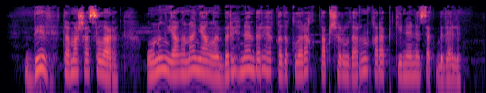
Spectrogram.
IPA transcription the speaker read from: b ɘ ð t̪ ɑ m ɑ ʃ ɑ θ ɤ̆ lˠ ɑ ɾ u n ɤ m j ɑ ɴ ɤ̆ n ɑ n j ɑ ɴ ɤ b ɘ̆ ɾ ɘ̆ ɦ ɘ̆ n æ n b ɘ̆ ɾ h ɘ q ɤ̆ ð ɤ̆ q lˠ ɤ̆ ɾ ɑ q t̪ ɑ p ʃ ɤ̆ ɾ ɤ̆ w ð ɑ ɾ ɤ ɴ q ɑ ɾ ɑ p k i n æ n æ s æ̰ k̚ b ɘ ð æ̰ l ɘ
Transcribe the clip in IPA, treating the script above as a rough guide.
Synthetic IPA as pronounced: b ɘ ð t̪ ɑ m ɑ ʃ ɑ s ɤ̆ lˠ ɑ ɾ u n ɤ ɴ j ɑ ɴ ɤ̆ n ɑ n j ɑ ɴ ɤ b ɘ̆ ɾ ɘ̆ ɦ ɘ̆ n æ n b ɘ̆ ɾ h ɘ q ɤ̆ ð ɤ̆ q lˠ ɤ̆ ɾ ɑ q t̪ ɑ p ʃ ɤ̆ ɾ ɤ̆ w ð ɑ ɾ ɤ ɴ q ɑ ɾ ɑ p k i n æ n æ s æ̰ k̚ b ɘ ð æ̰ l ɘ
